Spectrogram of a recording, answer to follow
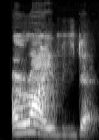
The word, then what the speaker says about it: arrived: Yes, Sharafuddin, when he arrived, not, so there are three pronunciation for the last ed, for the final ed of past simple, and this one is the, not id, arrived.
